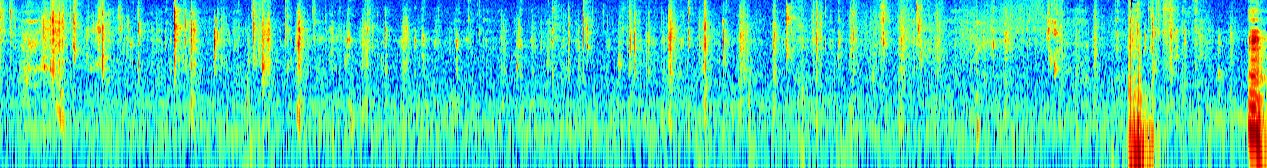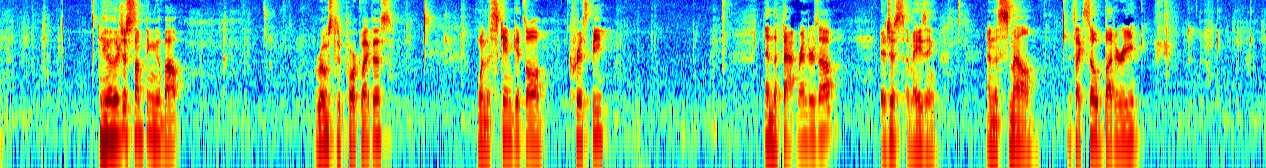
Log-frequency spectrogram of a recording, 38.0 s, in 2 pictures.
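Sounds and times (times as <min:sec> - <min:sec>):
crunchy chewing: 0:00.0 - 0:20.5, 0:36.1 - 0:38.0
loud thump: 0:16.9 - 0:17.4.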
